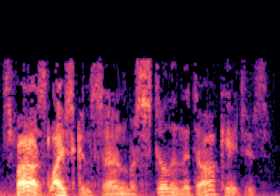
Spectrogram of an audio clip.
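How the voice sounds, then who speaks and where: An actor in a radio drama playing an earnest, calculating schemer who talks in a measured, hesitant, confiding way. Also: male voice, on the low side, lively intonation, slightly rough. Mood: businesslike, conspiratorial. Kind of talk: naturalistic 1990s radio drama acting. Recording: dull radio recording, faint noise.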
